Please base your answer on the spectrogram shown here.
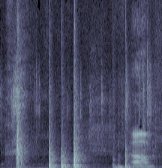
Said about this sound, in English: I'm going to bang on the door.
